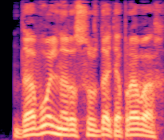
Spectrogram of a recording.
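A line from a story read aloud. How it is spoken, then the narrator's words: Barking shout. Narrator (Russian): гаркнул я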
